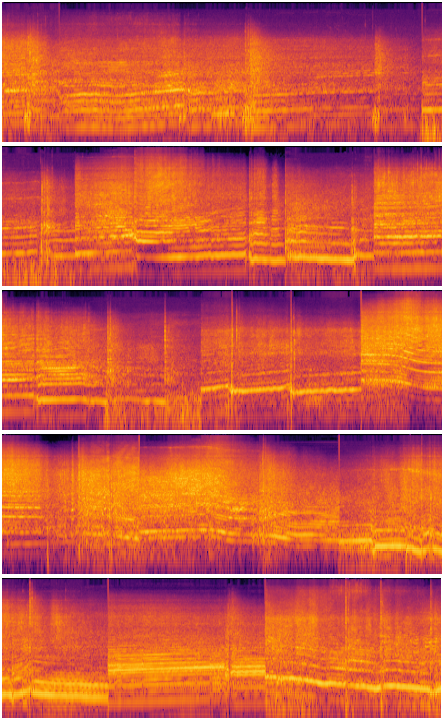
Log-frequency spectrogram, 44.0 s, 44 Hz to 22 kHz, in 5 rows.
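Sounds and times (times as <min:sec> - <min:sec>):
racing car engine revving: 0:00.0 - 0:36.5, 0:37.2 - 0:43.9
exhaust pops and bangs: 0:19.6 - 0:20.1.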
